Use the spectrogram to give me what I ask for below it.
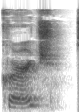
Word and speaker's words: Cuirt: en Galway cada año y el nombre es Curge, C-U-I-R-T. Es una palabra en irlandés, entonces perdónenme si mi pronunciación es rara.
